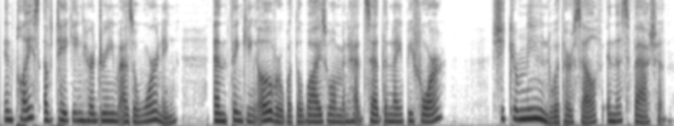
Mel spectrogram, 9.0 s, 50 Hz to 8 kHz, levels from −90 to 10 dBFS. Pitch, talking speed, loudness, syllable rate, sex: 170 Hz, 185 wpm, -18 LUFS, 5.1 syllables/s, female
